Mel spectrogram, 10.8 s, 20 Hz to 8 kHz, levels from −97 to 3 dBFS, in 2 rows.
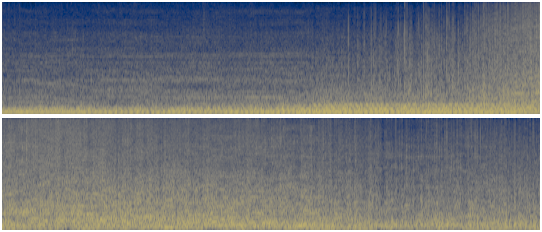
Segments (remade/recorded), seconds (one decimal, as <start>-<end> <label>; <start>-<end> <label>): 0.0-3.1 remade; 3.1-5.1 recorded; 5.1-10.3 remade; 10.3-10.8 recorded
